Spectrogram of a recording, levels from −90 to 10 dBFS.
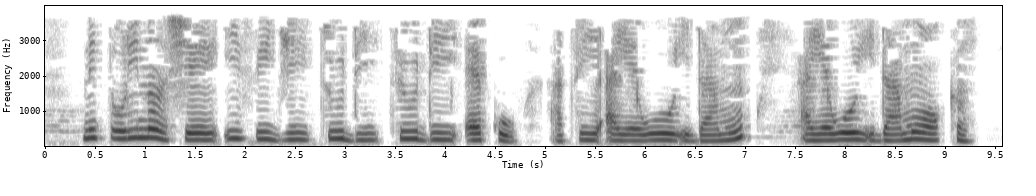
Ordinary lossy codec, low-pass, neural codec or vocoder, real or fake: MP3, 16 kbps; 3.6 kHz; none; real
